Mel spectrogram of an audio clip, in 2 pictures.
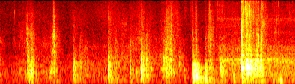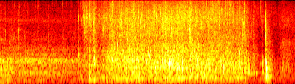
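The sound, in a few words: water poured from small bucket into large bucket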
